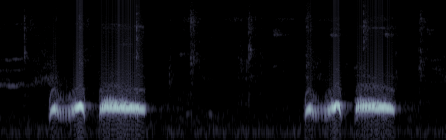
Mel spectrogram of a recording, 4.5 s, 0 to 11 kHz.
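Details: Two matching phrases from a Javanese spotted dove, 'sandungan kuk 2' style, about two and a half seconds apart. Each phrase is a quick double warble and then a held, steady, hollow coo. The background is quiet.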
